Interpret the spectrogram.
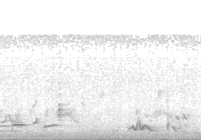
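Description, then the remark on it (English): Faint, scattered bird chirps and short whistled calls over a steady low rumble of outdoor background noise, with no one speaking. “Let's think about all the birds chirping.”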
